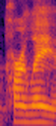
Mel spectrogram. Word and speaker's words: Parler: can go over to parler parlay us as I think it's more correctly pronounced parlay is a alternative platform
